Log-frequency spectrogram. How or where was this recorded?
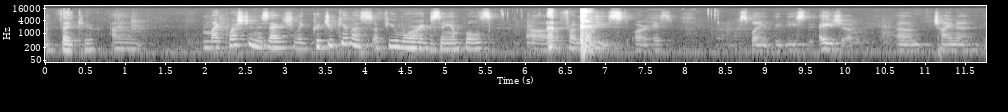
busy venue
